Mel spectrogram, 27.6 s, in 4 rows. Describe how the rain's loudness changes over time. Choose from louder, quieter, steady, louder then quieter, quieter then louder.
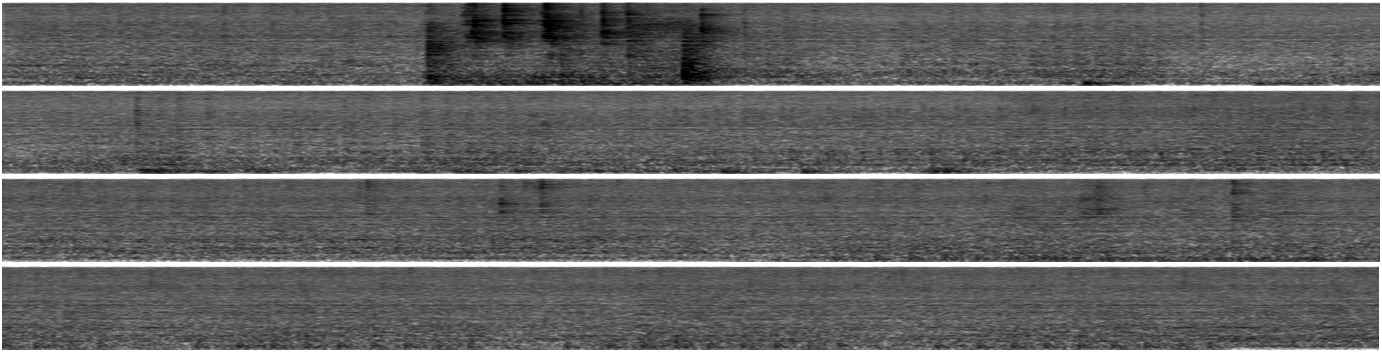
steady.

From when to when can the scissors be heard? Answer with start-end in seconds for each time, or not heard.
2.1-3.5, 15.6-16.5, 19.0-20.4.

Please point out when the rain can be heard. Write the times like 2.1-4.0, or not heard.
0.0-27.5.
